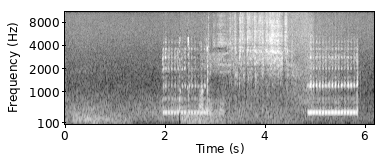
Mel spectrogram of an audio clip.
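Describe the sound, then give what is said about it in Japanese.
As a phone call is placed, two bursts of a phone's ringback tone sound over a speakerphone, each lasting about a second with a steady buzzing pulse, separated by a pause, against a low rumbling background. “はい、じゃあかけまーす。”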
